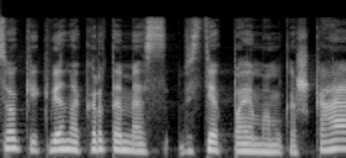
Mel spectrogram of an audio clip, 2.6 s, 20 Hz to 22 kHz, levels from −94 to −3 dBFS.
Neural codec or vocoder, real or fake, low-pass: vocoder, 44.1 kHz, 128 mel bands every 512 samples, BigVGAN v2; fake; 14.4 kHz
